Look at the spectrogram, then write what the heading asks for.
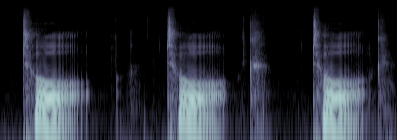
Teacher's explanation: the vowel of these words, is the long O, which in English, British English, is with your lips very rounded. So, it's or. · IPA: ɔː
